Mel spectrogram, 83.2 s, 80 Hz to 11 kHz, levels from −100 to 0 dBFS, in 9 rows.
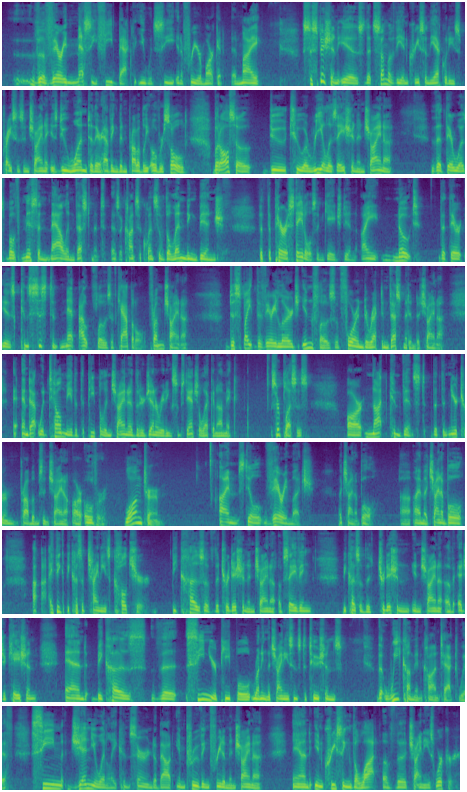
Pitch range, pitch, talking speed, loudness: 100-135 Hz, 110 Hz, 130 wpm, -19 LUFS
